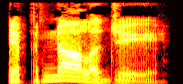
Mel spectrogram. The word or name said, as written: hypnology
